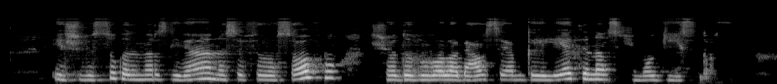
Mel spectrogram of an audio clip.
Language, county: Lithuanian, Vilnius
